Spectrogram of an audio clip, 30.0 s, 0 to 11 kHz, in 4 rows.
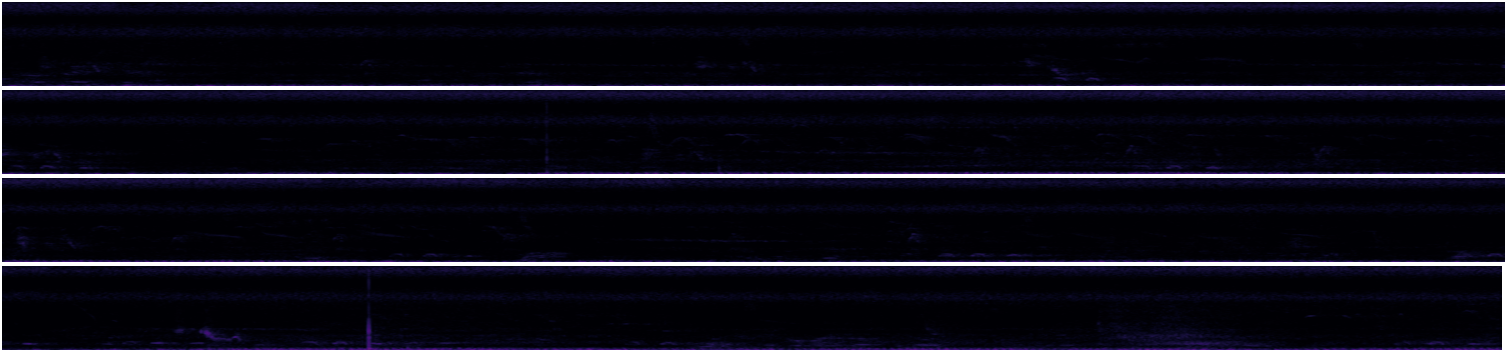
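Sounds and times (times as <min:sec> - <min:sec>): bird chirps: 0:08.8 - 0:30.0.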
